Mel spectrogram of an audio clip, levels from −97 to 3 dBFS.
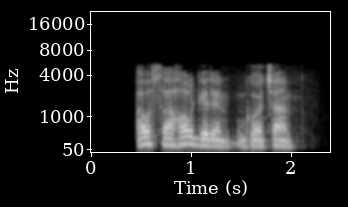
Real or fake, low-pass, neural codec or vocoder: real; 5.4 kHz; none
